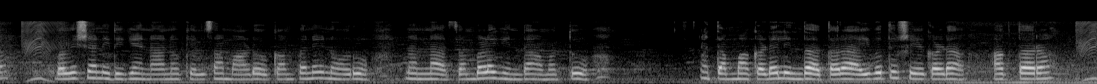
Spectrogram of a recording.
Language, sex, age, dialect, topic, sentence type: Kannada, female, 18-24, Central, banking, statement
